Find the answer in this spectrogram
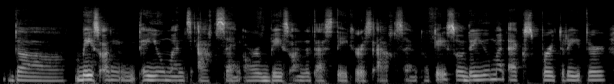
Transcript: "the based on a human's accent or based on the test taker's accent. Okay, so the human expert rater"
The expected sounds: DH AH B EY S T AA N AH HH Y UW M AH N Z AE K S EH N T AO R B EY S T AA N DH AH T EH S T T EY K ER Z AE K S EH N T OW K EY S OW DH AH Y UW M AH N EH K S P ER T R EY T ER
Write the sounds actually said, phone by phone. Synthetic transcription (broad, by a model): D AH B EY S T AA N AH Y UW M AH N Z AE K S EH N T AO R B EY S T AA N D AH T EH S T T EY K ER S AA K S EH N T OW K EY S OW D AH Y UW M AH N EH K S P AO T R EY T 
